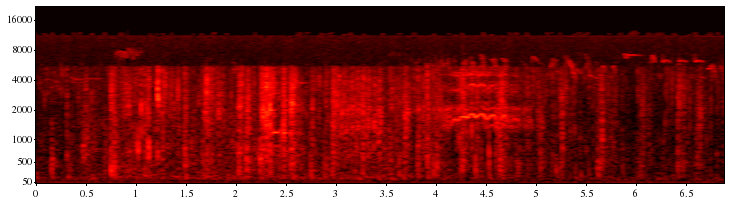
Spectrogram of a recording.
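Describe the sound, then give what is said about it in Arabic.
Several horses whinny with high, wavering neighs while hooves clip-clop steadily in a busy, irregular clatter, the clopping running throughout and the neighs rising over it midway. “ما من أحد هنا، ترجلوا عن خيولكم.”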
